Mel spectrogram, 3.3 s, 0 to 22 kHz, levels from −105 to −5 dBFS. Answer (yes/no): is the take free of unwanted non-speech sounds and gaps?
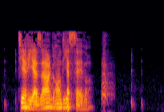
no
